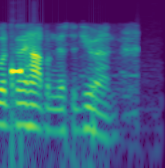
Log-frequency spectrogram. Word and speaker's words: Juan: Juan. Мистер Джоан. Ну да, это то, как американцы произносят имя Хуан.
